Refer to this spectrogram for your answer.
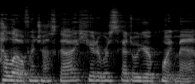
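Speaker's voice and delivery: curt, snotty, snippy, bitchy tone. Retelling a receptionist's call, imitating her sounding bitchy. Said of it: "all bitchy".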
